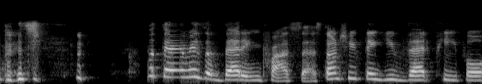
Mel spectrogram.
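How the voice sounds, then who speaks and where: A woman talks at a fairly slow pace. Her fairly high voice swings very widely in pitch. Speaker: podcast co-host; therapist. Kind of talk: casual chat.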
